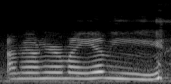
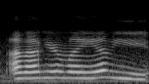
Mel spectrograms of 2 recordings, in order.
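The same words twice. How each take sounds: First: Lightly bored lyric, half-hearted; uninterested imitation. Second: Bored, flat-toned lyric imitation; uninterested drawl. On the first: Vlogger mimicking the rapper's bored Miami line. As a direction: toss off the line with no interest. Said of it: "She sounds exactly like that". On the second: Imitating the rapper's line, mildly bored delivery. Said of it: "she just sounds so uninterested".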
